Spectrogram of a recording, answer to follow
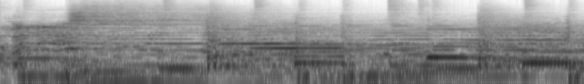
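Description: Live blues band playing, with electric guitar and drum kit under held lead notes.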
